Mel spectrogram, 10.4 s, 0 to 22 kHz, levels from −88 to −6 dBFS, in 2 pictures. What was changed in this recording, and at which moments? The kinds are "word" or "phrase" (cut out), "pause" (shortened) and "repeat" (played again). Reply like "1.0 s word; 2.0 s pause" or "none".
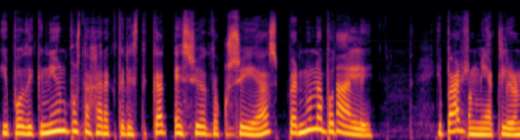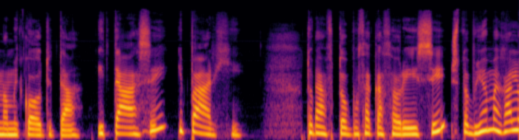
1.7 s word; 3.4 s phrase; 4.7 s word; 6.1 s pause; 8.4 s phrase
